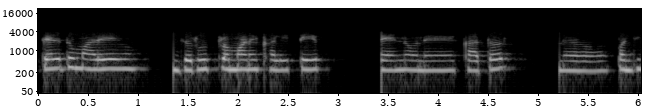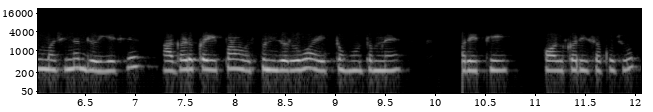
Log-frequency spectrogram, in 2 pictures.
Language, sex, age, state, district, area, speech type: Gujarati, female, 18-30, Gujarat, Ahmedabad, rural, conversation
